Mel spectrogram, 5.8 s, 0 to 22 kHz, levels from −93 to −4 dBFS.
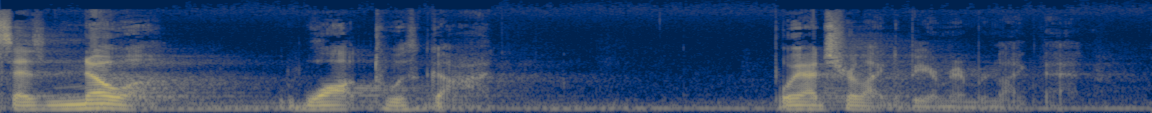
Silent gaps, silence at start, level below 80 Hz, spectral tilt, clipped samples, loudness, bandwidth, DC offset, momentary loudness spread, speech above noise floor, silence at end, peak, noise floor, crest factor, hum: none; 0 s; -70 dBFS; -3.5 dB/octave; under 0.1%; -34 LUFS; over 20 kHz; under 0.1%; 27 LU; 22 dB; 0 s; -12 dBFS; -57 dBFS; 26 dB; none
